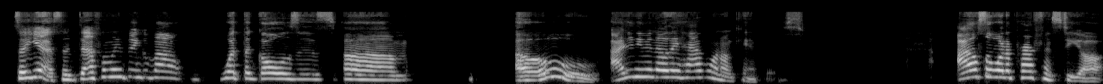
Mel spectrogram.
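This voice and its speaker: Animated in tone, a woman speaks at a fairly slow pace with very wide pitch swings, the sound dry and close with no echo. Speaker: university staff presenter. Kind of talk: workshop presentation.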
